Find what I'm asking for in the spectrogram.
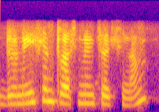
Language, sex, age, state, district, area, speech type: Telugu, female, 30-45, Telangana, Adilabad, rural, conversation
